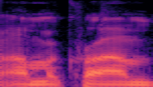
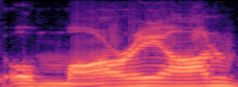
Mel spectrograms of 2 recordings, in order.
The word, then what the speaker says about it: Omicron: I'm glad that Roddykat pronounced it correctly and did not call it the Omarion variant, because one of the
